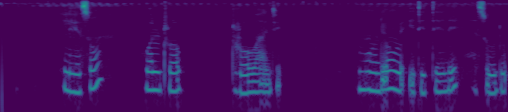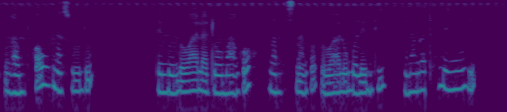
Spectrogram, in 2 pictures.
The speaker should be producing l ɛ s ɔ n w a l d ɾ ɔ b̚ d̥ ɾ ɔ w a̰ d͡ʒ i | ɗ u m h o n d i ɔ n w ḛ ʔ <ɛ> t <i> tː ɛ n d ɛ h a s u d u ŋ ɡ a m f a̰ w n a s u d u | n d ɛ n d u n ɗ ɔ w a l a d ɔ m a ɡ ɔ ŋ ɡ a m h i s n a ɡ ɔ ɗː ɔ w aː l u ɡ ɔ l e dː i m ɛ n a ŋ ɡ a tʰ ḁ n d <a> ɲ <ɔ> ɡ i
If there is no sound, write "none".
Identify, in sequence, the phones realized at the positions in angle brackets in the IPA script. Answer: i, i, ɛ, u

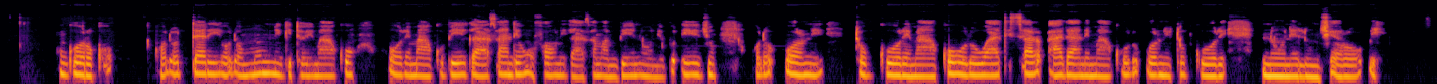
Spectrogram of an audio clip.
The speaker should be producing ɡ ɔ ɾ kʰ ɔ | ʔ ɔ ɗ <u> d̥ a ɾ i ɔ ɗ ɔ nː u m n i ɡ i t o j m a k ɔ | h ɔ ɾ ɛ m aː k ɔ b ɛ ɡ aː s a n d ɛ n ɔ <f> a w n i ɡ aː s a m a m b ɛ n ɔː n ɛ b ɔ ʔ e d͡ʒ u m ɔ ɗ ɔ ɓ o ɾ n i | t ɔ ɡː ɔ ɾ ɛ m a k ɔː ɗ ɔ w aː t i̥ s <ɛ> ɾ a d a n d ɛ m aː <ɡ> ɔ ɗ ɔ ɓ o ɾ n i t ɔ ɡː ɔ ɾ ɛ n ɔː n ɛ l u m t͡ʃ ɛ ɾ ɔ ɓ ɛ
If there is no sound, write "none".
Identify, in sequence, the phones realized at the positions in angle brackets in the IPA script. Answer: ɔ, f, a, k

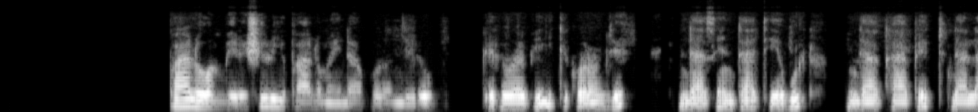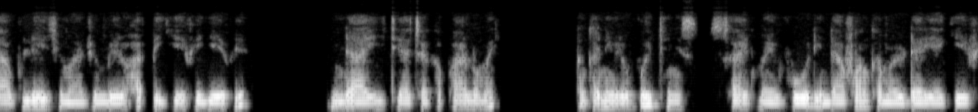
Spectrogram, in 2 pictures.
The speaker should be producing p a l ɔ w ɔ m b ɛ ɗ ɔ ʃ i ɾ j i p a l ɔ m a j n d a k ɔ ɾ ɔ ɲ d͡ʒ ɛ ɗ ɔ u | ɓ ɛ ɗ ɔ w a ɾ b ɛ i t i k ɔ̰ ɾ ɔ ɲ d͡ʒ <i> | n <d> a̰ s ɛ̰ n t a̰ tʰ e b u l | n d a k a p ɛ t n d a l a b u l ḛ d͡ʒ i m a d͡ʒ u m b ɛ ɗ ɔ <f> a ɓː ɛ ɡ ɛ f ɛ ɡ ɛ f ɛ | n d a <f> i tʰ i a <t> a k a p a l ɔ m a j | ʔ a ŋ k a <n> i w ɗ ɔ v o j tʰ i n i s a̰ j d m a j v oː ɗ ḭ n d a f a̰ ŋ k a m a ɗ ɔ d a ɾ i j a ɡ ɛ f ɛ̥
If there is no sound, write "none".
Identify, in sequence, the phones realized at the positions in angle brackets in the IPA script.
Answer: ɛ, d, h, h, t͡ʃ, n

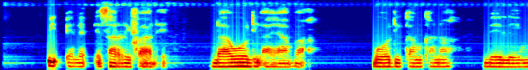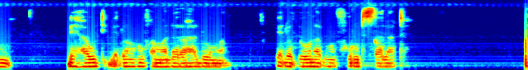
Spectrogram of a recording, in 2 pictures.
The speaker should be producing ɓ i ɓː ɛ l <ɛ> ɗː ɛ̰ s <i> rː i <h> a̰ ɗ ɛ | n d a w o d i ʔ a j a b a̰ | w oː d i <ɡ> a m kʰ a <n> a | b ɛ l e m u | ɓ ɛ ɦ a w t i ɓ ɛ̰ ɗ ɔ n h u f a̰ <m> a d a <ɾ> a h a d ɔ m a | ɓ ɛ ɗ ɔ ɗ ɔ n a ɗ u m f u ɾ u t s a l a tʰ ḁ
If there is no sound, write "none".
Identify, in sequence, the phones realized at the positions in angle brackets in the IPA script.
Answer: ɛ, a, f, k, n, m, ɾ

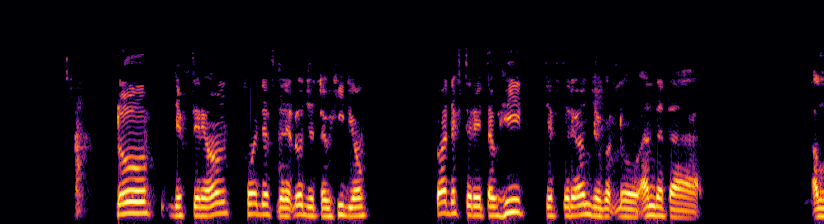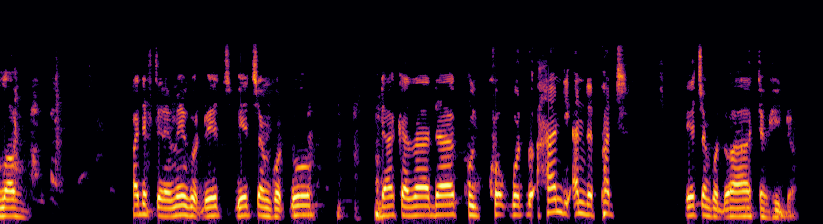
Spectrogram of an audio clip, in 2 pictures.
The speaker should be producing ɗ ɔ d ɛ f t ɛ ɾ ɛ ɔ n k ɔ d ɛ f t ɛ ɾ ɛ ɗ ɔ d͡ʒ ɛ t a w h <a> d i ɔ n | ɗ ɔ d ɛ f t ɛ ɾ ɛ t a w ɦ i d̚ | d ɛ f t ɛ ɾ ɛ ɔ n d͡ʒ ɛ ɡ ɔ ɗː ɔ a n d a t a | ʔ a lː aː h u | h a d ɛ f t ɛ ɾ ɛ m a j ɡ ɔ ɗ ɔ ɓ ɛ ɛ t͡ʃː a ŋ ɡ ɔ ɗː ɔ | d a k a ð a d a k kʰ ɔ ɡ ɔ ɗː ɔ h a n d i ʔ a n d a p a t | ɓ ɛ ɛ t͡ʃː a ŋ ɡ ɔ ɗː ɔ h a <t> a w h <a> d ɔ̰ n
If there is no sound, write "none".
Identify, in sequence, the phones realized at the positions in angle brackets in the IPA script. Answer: i, t, i

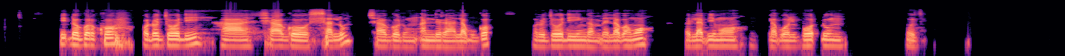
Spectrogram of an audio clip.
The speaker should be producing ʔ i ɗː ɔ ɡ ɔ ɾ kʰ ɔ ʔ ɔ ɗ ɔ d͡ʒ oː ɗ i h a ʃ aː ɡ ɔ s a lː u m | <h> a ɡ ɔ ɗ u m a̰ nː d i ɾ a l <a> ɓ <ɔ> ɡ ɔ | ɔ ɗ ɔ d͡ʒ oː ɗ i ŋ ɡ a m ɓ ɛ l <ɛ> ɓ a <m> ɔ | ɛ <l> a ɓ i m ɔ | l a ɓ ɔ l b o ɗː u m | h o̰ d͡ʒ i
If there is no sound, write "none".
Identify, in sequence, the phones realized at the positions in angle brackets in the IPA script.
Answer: ʃ, a, u, a, m, l

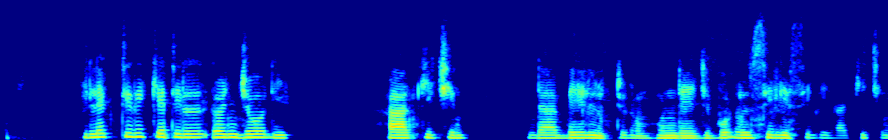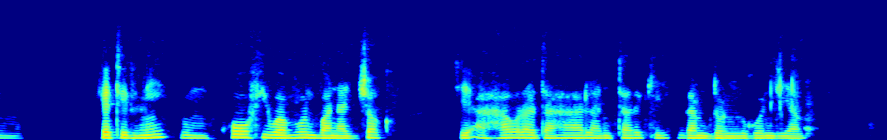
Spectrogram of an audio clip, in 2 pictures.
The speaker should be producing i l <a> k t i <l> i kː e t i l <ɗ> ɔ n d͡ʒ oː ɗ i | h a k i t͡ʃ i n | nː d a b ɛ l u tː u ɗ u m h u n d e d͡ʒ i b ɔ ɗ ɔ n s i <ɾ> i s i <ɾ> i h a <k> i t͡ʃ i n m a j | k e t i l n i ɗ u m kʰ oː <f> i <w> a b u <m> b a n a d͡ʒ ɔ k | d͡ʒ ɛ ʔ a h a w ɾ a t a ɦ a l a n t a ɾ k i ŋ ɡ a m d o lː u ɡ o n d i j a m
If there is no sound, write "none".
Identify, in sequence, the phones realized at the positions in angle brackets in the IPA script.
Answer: e, ɾ, ɗ, l, l, k, f, w, n

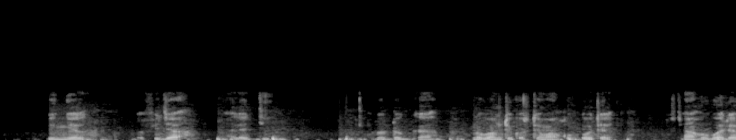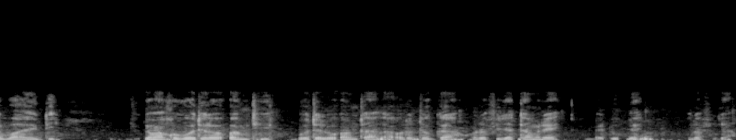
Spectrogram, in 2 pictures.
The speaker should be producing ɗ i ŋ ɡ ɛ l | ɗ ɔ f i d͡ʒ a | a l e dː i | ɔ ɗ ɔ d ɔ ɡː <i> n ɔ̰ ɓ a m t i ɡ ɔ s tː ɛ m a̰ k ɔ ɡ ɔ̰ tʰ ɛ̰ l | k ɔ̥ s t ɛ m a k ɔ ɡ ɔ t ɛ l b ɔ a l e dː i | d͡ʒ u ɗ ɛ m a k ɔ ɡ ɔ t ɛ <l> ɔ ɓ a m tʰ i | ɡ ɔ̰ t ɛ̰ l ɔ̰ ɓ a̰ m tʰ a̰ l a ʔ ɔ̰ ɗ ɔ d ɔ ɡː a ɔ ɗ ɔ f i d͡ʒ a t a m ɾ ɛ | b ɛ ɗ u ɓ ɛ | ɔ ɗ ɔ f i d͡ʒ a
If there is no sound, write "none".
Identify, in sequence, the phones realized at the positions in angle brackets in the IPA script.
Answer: a, l

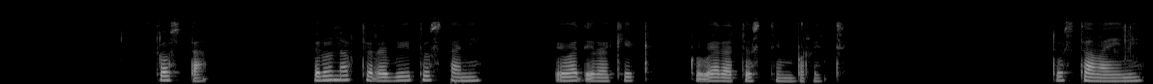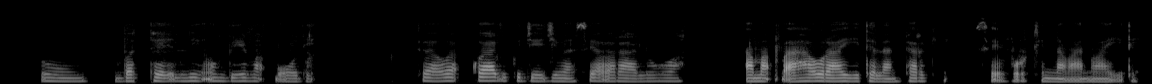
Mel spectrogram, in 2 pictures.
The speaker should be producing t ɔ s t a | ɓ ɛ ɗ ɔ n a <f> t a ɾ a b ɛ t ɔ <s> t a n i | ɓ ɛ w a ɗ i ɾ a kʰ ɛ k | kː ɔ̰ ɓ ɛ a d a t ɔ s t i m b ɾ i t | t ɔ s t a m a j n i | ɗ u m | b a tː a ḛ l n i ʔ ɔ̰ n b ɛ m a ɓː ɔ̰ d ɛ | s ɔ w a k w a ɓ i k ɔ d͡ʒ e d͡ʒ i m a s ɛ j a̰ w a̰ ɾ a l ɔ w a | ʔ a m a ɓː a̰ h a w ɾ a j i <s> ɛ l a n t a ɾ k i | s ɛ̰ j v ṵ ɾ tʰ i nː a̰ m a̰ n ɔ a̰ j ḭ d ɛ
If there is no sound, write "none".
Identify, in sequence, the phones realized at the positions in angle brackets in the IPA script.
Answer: f, s, t

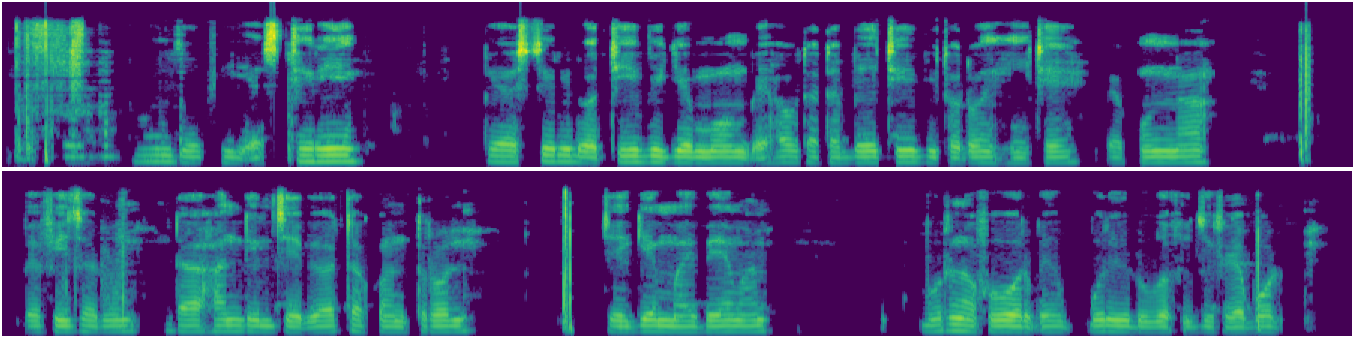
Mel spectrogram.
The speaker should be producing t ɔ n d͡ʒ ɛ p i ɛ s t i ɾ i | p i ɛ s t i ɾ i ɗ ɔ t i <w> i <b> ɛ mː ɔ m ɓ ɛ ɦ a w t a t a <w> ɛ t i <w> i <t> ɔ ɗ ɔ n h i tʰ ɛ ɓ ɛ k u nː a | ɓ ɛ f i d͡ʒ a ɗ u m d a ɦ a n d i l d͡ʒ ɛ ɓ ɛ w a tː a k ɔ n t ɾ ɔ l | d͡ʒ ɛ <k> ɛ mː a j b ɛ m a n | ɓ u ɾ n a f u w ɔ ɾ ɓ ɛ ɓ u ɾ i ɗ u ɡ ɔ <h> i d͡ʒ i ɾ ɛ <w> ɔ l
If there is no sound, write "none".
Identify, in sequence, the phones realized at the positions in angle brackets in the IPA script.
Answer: v, ɡ, b, v, t, ɡ, f, b

